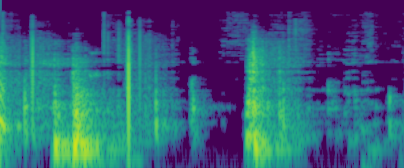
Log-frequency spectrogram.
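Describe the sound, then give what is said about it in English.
A door that locks from the inside is unlocked and opened: a few muffled thunks and a sharp metallic click, a short pause, then a heavier clunk as it swings, with faint rattling after. “This door locks from the inside.”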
